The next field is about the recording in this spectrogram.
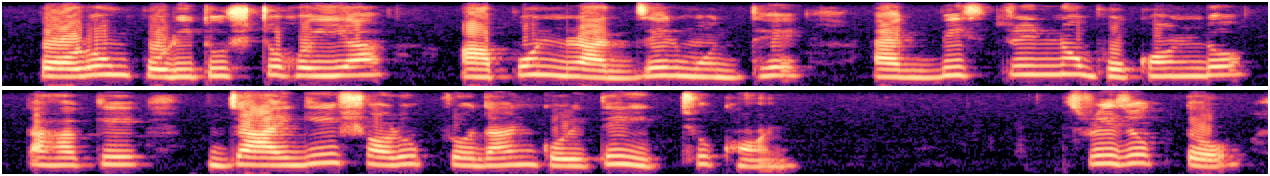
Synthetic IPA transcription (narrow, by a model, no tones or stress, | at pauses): pɔɾompoɾit̪uʃʈoɦoja | aponɾadːʑeɾmod̪ʱːe | ɛk̚bist̪ɾinːobʱukond̪ot̪aɦake | d͡ʑajɡiʃɔɾupːɾod̪ankoɾit̪eitːɕʰukɦɔn | ʃɾid͡ʑukt̪o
